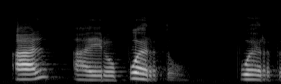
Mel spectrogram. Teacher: la mayor fuerza de voz está en puerto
